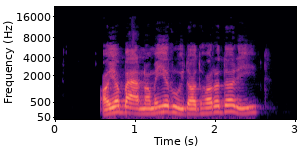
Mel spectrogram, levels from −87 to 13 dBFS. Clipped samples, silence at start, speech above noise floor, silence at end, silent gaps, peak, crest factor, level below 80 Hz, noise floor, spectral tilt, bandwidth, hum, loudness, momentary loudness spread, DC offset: under 0.1%; 0.6 s; 53 dB; 0.5 s; none; 0 dBFS; 16 dB; -58 dBFS; -68 dBFS; -5.5 dB/octave; 9.8 kHz; none; -15 LUFS; 6 LU; under 0.1%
